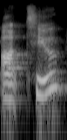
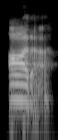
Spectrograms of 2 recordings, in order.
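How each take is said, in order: First: The T sounds are said clearly and fully. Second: The T is flapped and sounds like D. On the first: "we can say ought to" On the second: "you'll hear people say oughta, ... becomes a flap T, which sounds like a D sound"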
